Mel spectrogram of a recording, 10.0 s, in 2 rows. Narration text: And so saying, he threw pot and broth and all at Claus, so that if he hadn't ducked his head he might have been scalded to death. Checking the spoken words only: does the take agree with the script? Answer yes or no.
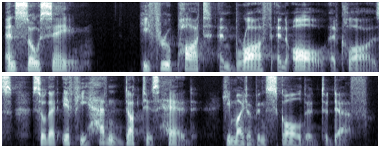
yes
